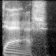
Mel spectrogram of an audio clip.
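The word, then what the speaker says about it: Daesh: call it in arabic the acronym is pronounced dash d-a-e-s-h kind of thing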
